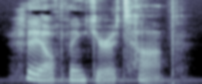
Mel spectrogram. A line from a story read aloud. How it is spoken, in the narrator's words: Kotsky scoffed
